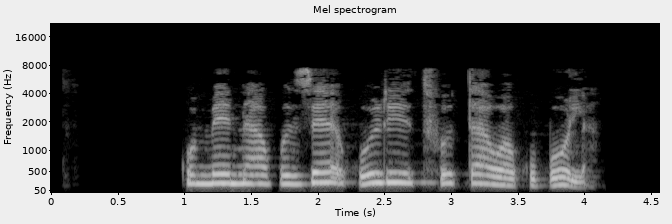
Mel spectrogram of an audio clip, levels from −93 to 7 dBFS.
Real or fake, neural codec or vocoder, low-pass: real; none; 7.2 kHz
